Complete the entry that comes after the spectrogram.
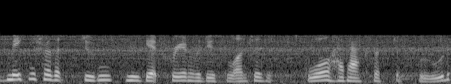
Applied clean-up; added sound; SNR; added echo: none; Liquid; 13 dB; none.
